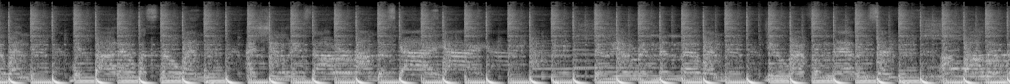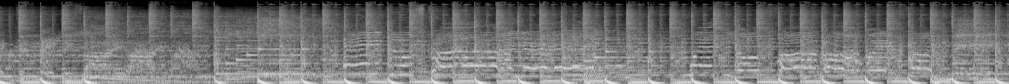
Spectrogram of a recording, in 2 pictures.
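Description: A Swedish-produced Eurodance classic plays loudly, a pounding steady four-on-the-floor beat under bright, layered synths, with a short breakdown and rising sweep midway before the beat returns. No one talks over it.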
